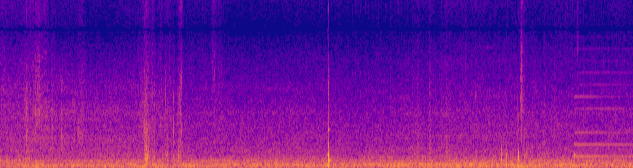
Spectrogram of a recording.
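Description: A car rolling slowly at low speed, heard from inside the cabin as a steady low hum, with a few sharp clicks at intervals of a second or two.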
